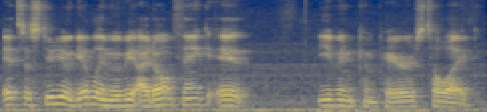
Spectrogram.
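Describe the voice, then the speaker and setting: A man's voice: mid-range voice, unhurried. Man, podcast co-host, casual rambling chat, swears a lot, faint background hiss. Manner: rambling, profane, acts out reactions. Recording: roomy echo.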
